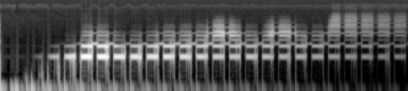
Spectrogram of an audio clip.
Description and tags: Moog laughing
moog, voyager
